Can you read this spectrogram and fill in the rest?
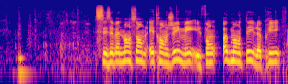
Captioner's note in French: voix de l'interprète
